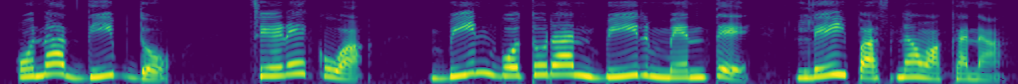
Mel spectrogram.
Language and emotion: Santali, neutral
